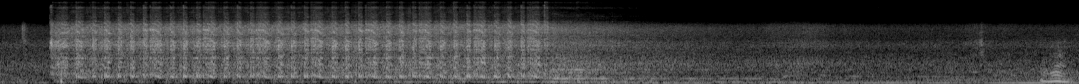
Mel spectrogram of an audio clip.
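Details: 2003 Mazda 323 Astina that cranks but won't fire, during a relative compression test: starter cranks at a steady pulsing beat but one pulse each cycle comes up lighter, one cylinder having low compression.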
